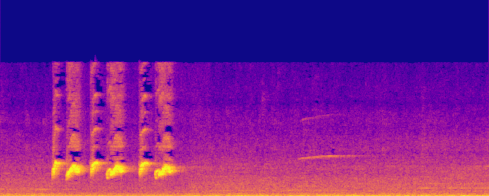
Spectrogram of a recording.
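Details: Singing female red-whiskered bulbul, used to stimulate males, delivers one fast phrase of five bubbly whistled notes, then falls silent, leaving a steady low rumble and a faint thin tone.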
